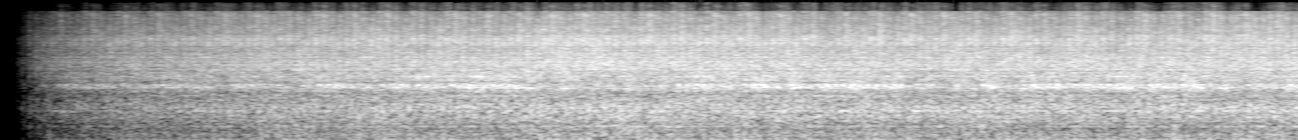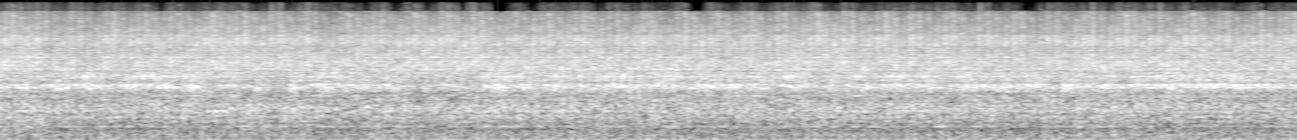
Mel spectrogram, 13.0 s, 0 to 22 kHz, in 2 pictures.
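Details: 1996 Geo Metro, newly purchased, idling: small petrol engine with a hissy, slightly uneven beat about four times a second; runs rough, cause not clear.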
